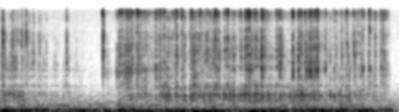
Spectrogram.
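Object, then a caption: Glitter-covered hard-case clutch with metal frame. Long pointed nails scratch the dark blue glitter top of a small, rectangular, hollow hard-case clutch with a gold metal frame, lying flat. A steady run of dry, gritty scraping with bright crackling bursts sits over a constant low hum, and it fades out at the end.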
